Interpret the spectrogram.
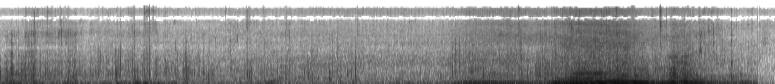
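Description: Subaru Forester's flat-four engine pulling up a loose gravel-and-dirt hill. Its tyres crackle over the rock at first. The engine then gets louder and revs up and down twice as the wheels spin and throw dirt, and the sound cuts off suddenly just before the end.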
